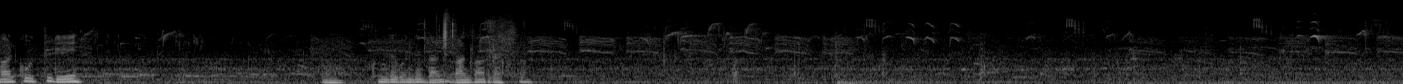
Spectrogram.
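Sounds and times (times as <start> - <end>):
small birds chirping: 0.0 - 14.0.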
